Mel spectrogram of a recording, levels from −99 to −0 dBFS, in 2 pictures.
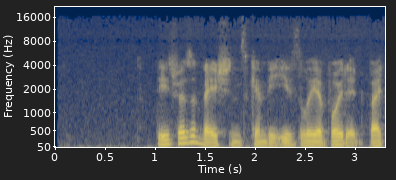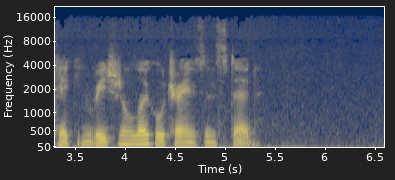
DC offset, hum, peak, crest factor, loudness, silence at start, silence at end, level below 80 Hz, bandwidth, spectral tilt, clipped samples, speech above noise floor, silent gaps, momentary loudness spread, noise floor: under 0.1%; none; -2 dBFS; 20 dB; -20 LUFS; 1 s; 1.25 s; -46 dBFS; 16 kHz; -6.5 dB/octave; under 0.1%; 33 dB; none; 6 LU; -53 dBFS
